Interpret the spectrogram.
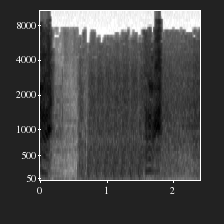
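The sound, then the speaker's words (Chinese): Rapid machine gun fire from diving enemy bomber planes during an air raid rattles in a dense, continuous stream, with two sharper, louder blasts, one at the very start and another shortly before the end. “天天要躲防空洞，他就在那里，但是听得到外面的声音，这实体的那个敌敌人飞机俯冲的时候，轰炸机啊，那个机枪的声音”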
